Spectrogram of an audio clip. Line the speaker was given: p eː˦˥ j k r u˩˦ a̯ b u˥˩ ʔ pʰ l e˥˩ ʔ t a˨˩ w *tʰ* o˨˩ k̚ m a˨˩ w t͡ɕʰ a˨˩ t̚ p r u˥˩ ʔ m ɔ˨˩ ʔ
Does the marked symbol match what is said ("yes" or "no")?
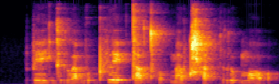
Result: yes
